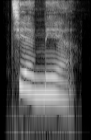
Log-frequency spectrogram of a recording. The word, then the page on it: 见面: jiàn miàn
